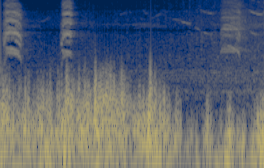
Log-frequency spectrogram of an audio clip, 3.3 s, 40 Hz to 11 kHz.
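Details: Wild macaws in Brazil's Pantanal or Amazon, filmed 2016–2017: two short, hoarse, ringing squawks early on, a fainter call near the end, with steady low outdoor rumble underneath.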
